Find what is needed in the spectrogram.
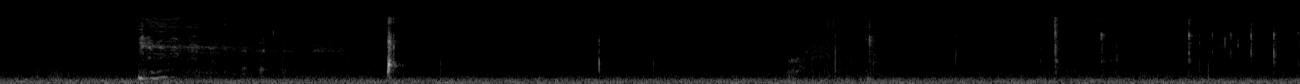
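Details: Day-old newborn girl's first hiccups: a few soft, abrupt catches in a quiet room, consistent with newborn hiccups.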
